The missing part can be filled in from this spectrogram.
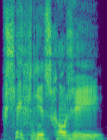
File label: Human Male Warrior NPC Greeting; wowpreklad; czwow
